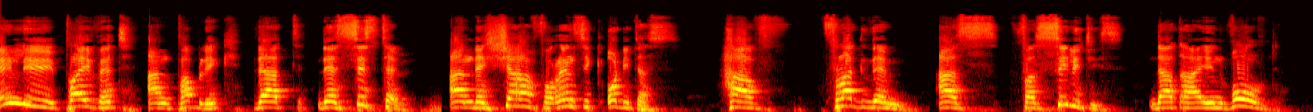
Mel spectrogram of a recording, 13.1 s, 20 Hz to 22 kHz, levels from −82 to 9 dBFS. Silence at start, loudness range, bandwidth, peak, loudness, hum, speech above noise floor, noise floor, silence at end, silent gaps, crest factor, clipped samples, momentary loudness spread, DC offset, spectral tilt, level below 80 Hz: 0 s; 2 LU; 13 kHz; -6 dBFS; -19 LUFS; none; 23 dB; -42 dBFS; 0.35 s; none; 14 dB; under 0.1%; 12 LU; under 0.1%; -3.5 dB/octave; -52 dBFS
